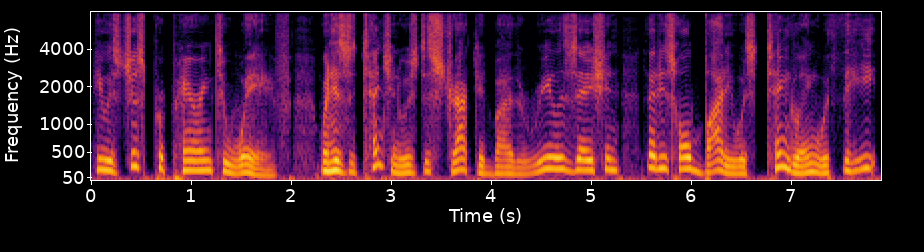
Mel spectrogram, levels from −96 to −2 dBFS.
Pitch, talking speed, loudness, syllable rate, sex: 160 Hz, 175 wpm, -19 LUFS, 4.9 syllables/s, male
